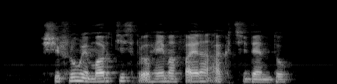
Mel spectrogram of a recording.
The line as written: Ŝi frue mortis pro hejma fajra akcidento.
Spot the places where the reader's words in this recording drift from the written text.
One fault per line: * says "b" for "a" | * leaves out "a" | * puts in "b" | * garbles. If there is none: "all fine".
all fine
